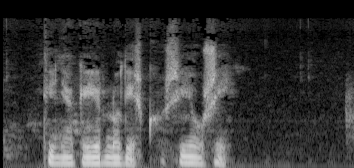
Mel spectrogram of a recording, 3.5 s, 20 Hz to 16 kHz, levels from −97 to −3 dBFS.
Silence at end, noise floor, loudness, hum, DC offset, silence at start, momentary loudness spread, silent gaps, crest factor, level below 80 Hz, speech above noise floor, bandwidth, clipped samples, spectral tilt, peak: 0 s; -63 dBFS; -24 LUFS; none; under 0.1%; 0.45 s; 7 LU; none; 18 dB; -40 dBFS; 39 dB; 11 kHz; under 0.1%; -5 dB/octave; -8 dBFS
